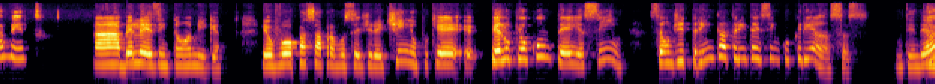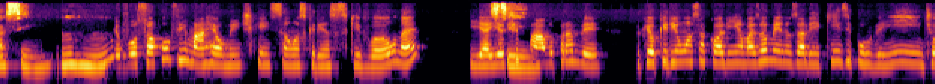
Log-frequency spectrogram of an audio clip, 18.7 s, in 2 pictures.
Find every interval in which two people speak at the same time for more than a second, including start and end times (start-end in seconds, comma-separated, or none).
none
